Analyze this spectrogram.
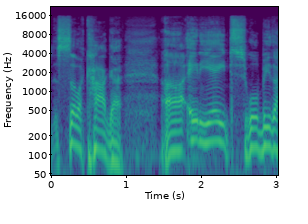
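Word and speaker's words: Sylacauga: make it to 91 that's right Laura you pronounce it silaga uh 88 will be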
